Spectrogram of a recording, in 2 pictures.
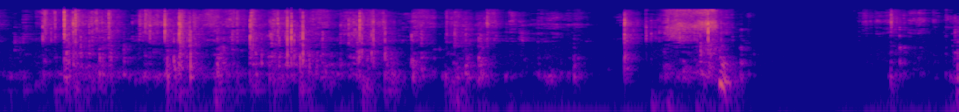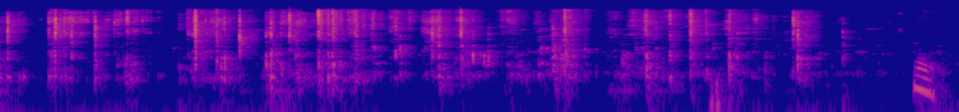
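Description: Gift-wrapping paper being torn open and crinkled by hand, in irregular crackling rustles that cut out completely for about a second near the middle.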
